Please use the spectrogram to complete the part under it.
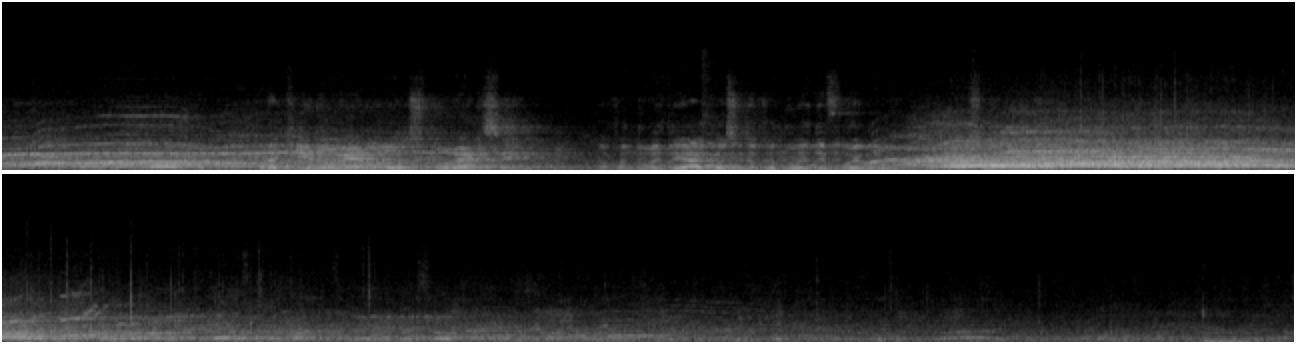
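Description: A band plays live through loudspeakers.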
